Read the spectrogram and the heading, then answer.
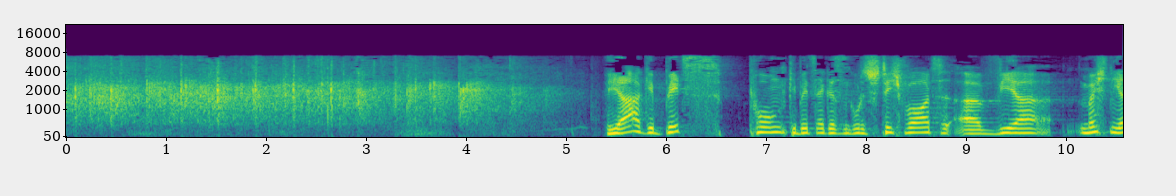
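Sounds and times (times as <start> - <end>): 
audience applause: 0.0 - 5.0
speech: 5.4 - 10.5.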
